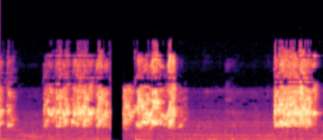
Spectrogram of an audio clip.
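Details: Feeding time for rosy-faced lovebird chicks in a nest box: sustained rough raspy hissing for about a second, a second burst after a brief break, then quiet before another.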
